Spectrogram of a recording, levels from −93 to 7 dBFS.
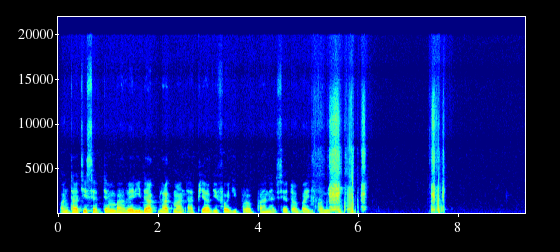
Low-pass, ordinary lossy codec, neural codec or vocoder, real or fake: none; none; none; real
